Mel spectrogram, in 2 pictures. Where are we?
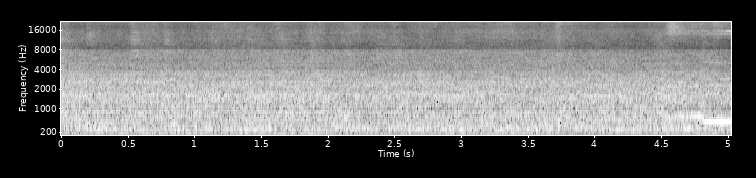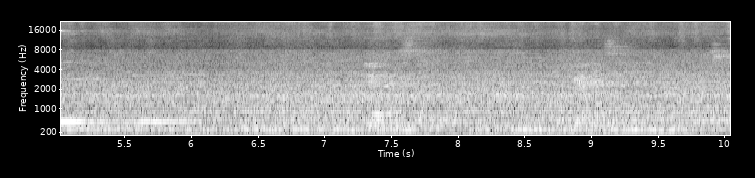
in a subway station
